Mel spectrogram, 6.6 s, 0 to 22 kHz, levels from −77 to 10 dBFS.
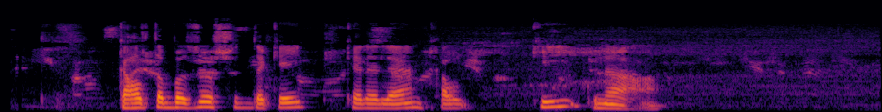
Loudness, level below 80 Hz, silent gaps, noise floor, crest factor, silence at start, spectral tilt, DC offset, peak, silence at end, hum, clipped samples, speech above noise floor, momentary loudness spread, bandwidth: -21 LUFS; -72 dBFS; none; -48 dBFS; 20 dB; 0.35 s; -5.5 dB/octave; under 0.1%; -2 dBFS; 0.5 s; none; under 0.1%; 27 dB; 25 LU; 10.5 kHz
